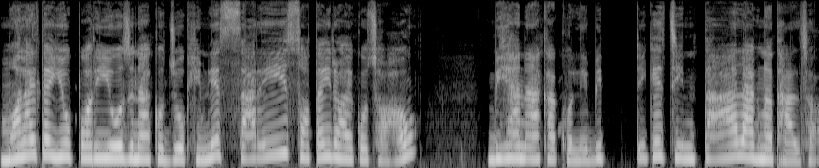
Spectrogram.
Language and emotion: Nepali, fearful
